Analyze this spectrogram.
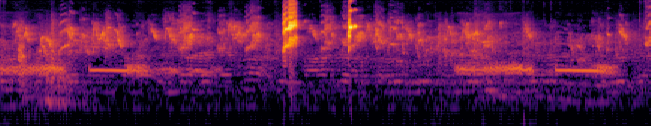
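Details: Summer release of lovebirds into a German colony aviary: overlapping bright chirps from many birds, two sharp loud clicks in the middle, and longer steady whistled notes near the start and end.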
